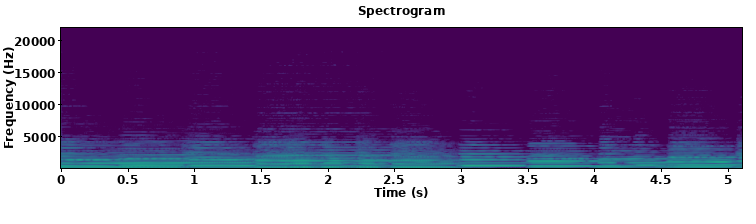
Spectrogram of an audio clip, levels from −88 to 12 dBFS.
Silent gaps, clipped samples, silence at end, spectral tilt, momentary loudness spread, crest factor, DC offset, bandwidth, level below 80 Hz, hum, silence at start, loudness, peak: none; under 0.1%; 0 s; -6 dB/octave; 4 LU; 12 dB; under 0.1%; 10.5 kHz; -86 dBFS; none; 0 s; -36 LUFS; -22 dBFS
